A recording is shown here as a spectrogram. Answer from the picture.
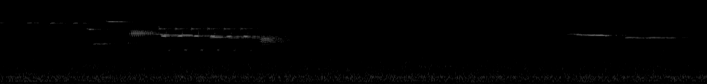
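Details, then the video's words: A black-capped chickadee, nicknamed the "Cheeseburger Bird", gives a quick run of high, thin chips and whistles, then one clear falling whistle after a pause, over a soft background hiss. "Cheeseburger Bird"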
